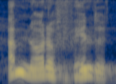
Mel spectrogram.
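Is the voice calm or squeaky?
calm. The voice is calm and level. The speaker is not upset. "You can't start off with the"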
